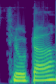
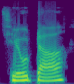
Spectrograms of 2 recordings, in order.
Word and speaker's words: Ceuta: why I'm calling this Ceuta, I just check the pronunciation on Google. So Spanish people uh, call it Ceuta, while according to British pronunciation, it is Ceuta.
